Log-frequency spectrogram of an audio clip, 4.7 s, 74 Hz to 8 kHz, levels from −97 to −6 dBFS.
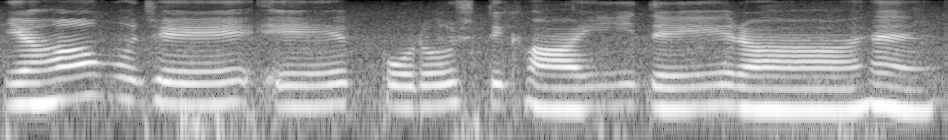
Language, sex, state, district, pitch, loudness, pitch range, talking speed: Hindi, female, Madhya Pradesh, Katni, 235 Hz, -12 LUFS, 215-250 Hz, 100 wpm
